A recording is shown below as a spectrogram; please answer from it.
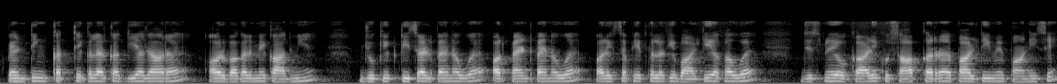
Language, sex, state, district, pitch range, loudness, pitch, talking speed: Hindi, male, Uttar Pradesh, Budaun, 140-145 Hz, -18 LUFS, 145 Hz, 255 wpm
